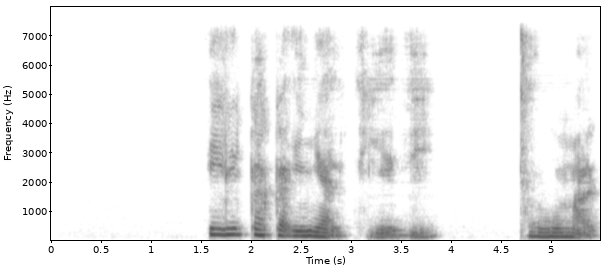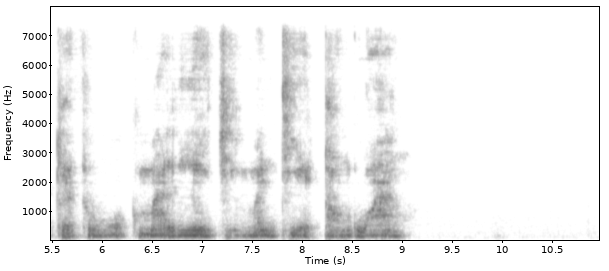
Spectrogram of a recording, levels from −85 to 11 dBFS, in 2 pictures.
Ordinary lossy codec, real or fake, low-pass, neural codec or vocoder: none; fake; 7.2 kHz; vocoder, 22.05 kHz, 80 mel bands, HiFi-GAN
